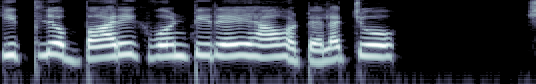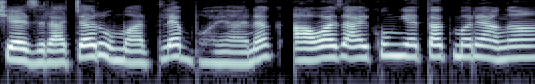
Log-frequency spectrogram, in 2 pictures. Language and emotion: Goan Konkani, disgusted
